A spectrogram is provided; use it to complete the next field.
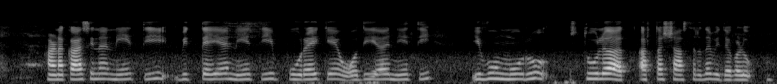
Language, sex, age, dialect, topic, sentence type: Kannada, female, 25-30, Dharwad Kannada, banking, statement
